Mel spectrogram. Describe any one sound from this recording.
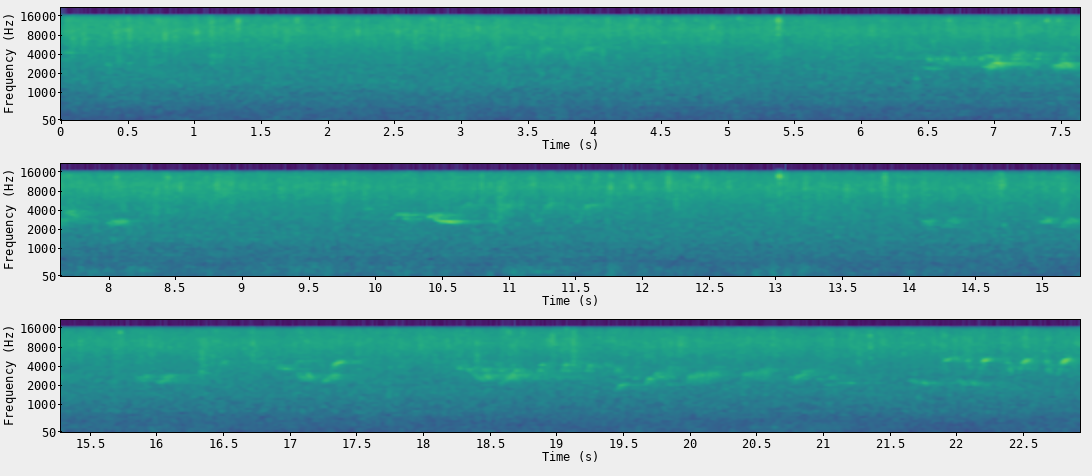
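Rain falls steadily with a soft, even hiss.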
